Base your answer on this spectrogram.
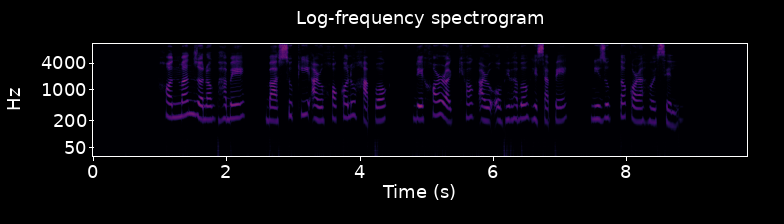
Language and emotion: Assamese, neutral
